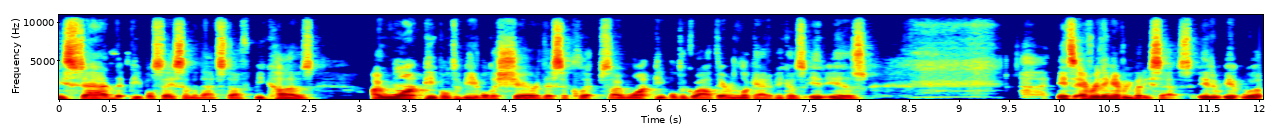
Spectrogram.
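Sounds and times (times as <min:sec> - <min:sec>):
man speaking: 0:00.0 - 0:12.0
man breathing in: 0:02.6 - 0:03.1, 0:08.2 - 0:10.0.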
